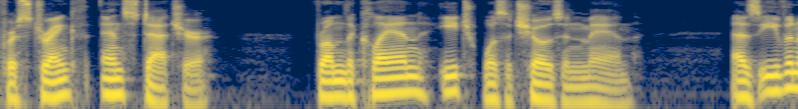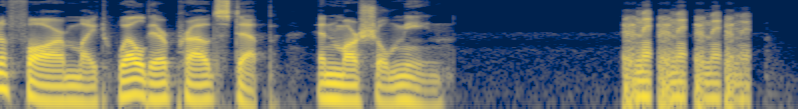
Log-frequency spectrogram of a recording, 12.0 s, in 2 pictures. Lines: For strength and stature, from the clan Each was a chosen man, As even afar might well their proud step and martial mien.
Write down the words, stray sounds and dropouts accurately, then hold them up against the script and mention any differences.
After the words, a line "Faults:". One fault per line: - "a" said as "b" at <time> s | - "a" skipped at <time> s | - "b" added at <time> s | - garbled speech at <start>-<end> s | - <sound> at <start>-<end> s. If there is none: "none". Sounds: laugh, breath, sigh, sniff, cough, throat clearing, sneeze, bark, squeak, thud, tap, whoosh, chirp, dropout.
For strength and stature, from the clan Each was a chosen man, As even afar might well their proud step and martial mien.
Faults:
- laugh at 10.6-11.6 s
